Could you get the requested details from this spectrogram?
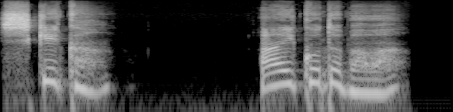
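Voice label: DIALOGUE, Japanese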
